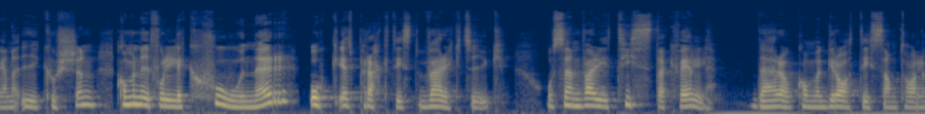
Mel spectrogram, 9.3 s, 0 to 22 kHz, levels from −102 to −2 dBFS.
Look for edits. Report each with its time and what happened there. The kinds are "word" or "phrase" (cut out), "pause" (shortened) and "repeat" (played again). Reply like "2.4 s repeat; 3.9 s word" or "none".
1.1 s pause; 3.0 s pause; 5.1 s pause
